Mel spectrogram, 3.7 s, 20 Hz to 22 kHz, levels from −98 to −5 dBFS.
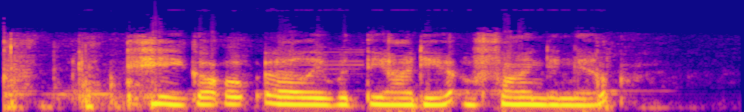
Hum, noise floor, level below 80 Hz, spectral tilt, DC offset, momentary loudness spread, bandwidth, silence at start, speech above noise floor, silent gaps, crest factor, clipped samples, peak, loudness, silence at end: none; -49 dBFS; -48 dBFS; -6.5 dB/octave; under 0.1%; 13 LU; 7.6 kHz; 0 s; 40 dB; none; 12 dB; under 0.1%; 0 dBFS; -11 LUFS; 0.65 s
